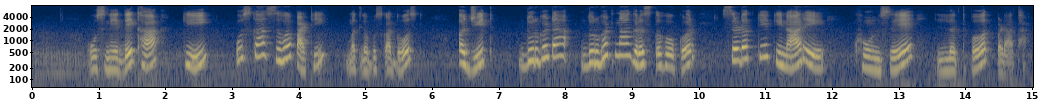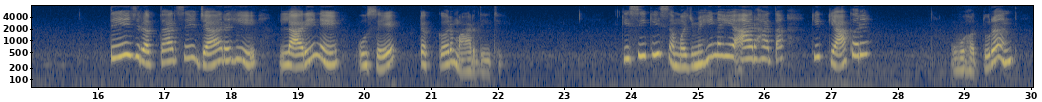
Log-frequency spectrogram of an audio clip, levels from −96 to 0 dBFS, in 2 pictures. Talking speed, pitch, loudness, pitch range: 90 wpm, 285 Hz, -29 LUFS, 235-370 Hz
